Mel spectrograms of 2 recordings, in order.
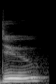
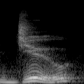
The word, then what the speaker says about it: due: you can pronounce it do like the word do as in do something or you can pronounce it jus like a person who is Jewish you know Jew or you can pick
